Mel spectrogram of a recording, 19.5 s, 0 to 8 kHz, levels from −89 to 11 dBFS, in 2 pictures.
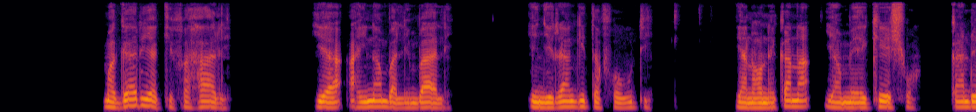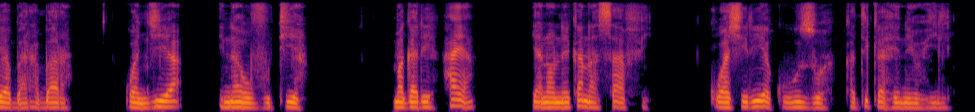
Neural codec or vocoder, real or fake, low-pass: vocoder, 44.1 kHz, 128 mel bands every 256 samples, BigVGAN v2; fake; 7.2 kHz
